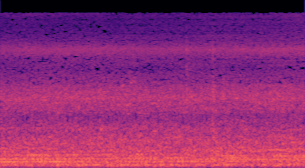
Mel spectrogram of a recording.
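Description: Steady running noise of passenger trains pulling out side by side: coaches and wheels rumbling and rattling on the track, heard through an open coach doorway.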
